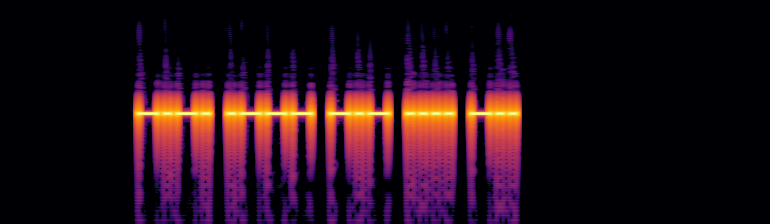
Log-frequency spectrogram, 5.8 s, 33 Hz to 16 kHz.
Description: Morse code, heard as a keyed tone, about 25 wpm, 700 Hz. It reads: CJKHD
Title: Code Groups - 5 Letter:Numbers - 25wpm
